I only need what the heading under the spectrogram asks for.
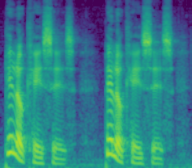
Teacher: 因为语速很快的时候，这声带就来不及震动，到末尾嘛，就不震这一下了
